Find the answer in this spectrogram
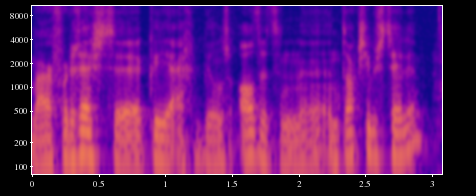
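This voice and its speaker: A man at medium pitch, very fast, with vocal fry and ordinary pitch variation, on a very clean recording with a silent background. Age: 30s. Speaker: entrepreneur, former professional poker player. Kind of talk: interview. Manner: halting.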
